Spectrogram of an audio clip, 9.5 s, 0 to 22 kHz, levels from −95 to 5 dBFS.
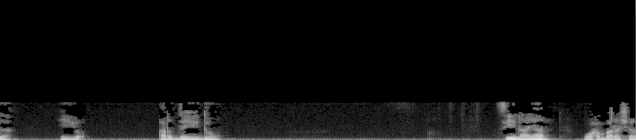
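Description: Speech run throughout through what is likely heavy MP3 compression, with the encoder starved of bits, which fits a rate near 24 kbps. Treble stops dead around 5.9 kHz, and weak frequency lines drop in and out between frames, leaving a watery, swirly texture and smeared consonant attacks.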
